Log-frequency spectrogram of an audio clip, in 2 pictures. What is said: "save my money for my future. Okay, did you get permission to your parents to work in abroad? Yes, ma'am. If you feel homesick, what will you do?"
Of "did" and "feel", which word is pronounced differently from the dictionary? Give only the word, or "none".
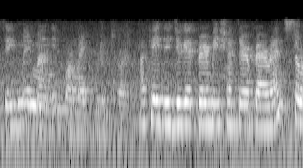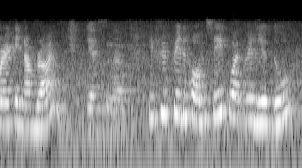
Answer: none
